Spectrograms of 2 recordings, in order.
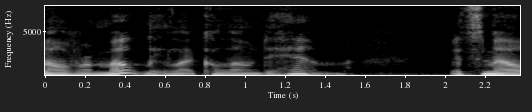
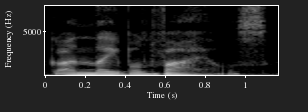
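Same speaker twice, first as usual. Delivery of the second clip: plain reading voice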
